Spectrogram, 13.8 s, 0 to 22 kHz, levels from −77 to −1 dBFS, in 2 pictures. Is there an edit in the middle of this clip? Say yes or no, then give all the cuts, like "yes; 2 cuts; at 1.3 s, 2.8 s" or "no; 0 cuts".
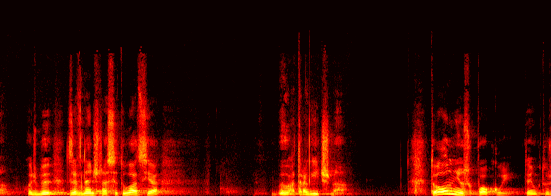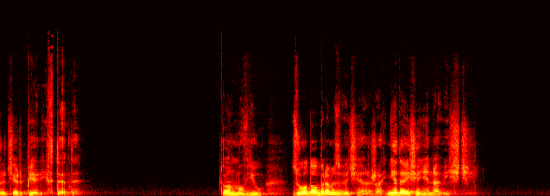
no; 0 cuts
